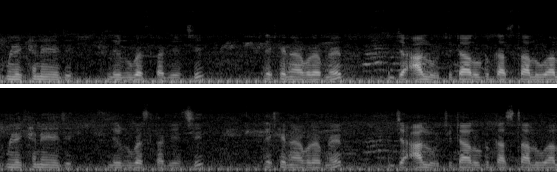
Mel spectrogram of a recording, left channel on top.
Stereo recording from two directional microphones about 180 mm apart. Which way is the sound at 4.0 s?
15° right (ahead or behind).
